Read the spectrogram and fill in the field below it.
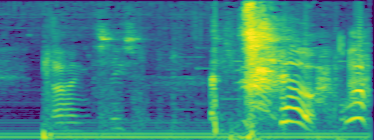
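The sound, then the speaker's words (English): A small sneeze bursts out sharply, surrounded by brief vocal sounds and breathy noises, with a steady low hum underneath. “Yes, a little sneeze there.”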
